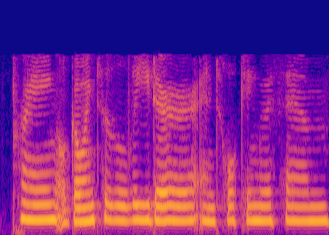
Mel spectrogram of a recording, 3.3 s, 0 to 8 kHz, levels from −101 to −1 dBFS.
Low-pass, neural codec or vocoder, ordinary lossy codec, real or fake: 7.2 kHz; none; AAC, 16 kbps; real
